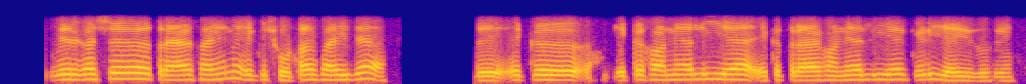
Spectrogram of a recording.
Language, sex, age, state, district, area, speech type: Dogri, male, 30-45, Jammu and Kashmir, Reasi, rural, conversation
